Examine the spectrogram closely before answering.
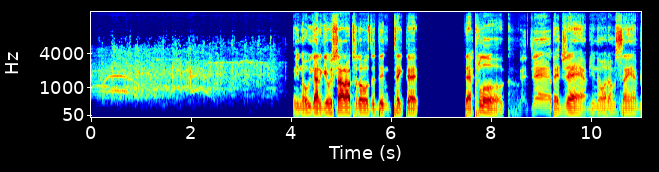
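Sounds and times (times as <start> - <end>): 
crowd whoops and cheers: 0.0 - 3.7
audience round of applause: 0.0 - 4.0
speech: 4.0 - 6.6, 7.5 - 10.9.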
